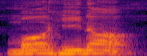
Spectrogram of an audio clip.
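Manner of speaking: महीना split into म, ही, ना; syllable by syllable. Shown as a demonstration. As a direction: draw out each syllable of महीना. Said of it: "थोड़ा fast पढ़ेंगे". (महीना को तोड़कर: म, ही, ना)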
